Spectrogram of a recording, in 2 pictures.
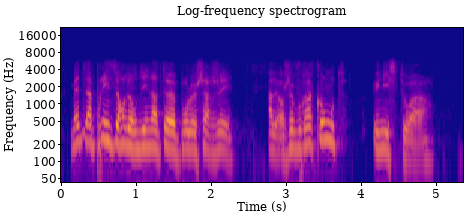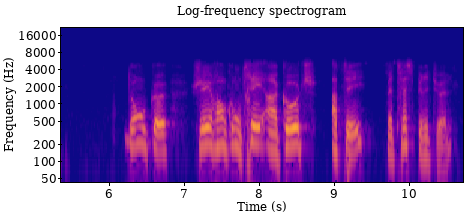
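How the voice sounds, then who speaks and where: At a very slow pace, a man with a high pitch talks with lively intonation and long, frequent pauses. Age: 80s+. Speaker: former European Union official. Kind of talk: interview.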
